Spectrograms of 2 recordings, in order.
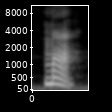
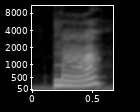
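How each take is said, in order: First: It is said with the fourth tone. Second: It is said with the second tone. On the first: It means to scold. "Μα με τον τέταρτο τόνο" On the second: It means rough or hemp. "Μα με τον δεύτερο τόνο"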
